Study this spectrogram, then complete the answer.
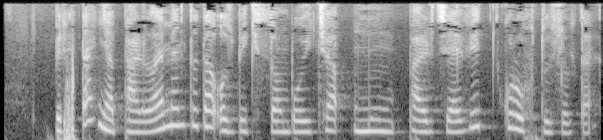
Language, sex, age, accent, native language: Uzbek, female, 12-17, Farg'ona, Uzbek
